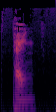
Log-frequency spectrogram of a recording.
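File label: "pheng3", Teochew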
